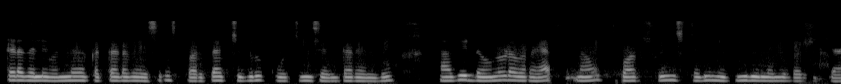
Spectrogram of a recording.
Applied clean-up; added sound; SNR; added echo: neural separator model SepFormer DNS4.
